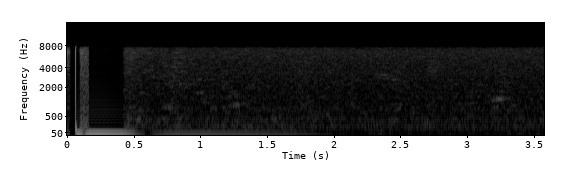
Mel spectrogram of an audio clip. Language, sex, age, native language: Icelandic, female, 50-59, Icelandic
